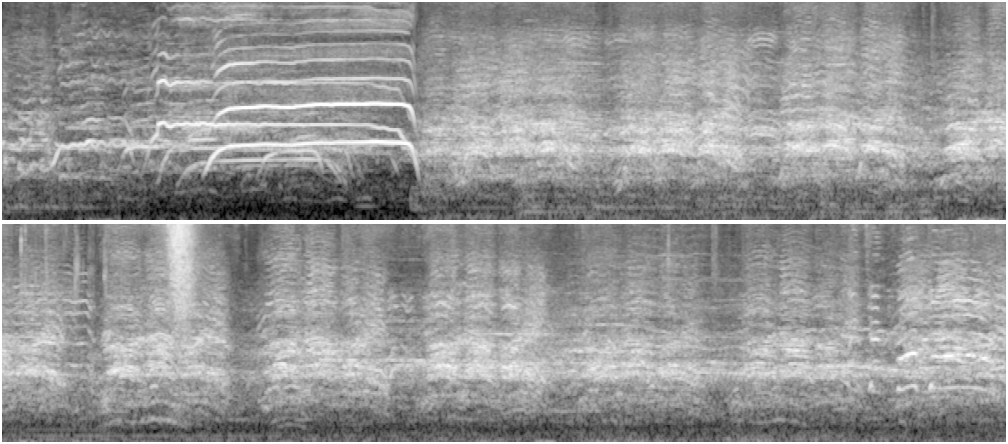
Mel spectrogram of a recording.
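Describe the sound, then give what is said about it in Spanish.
A dense crowd of women protesters shouts and chants slogans together while throwing purple glitter at the faces of policewomen, loud, opening with a rising, sustained collective cry before settling into continuous overlapping yelling and chanting. “Las manifestantes cantaban consignas y aventaban diamantina morada a la cara de las mujeres policías.”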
